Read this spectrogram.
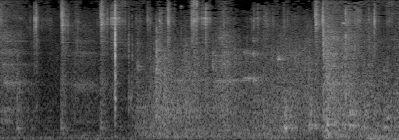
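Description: A metal lift gate rattles shut.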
